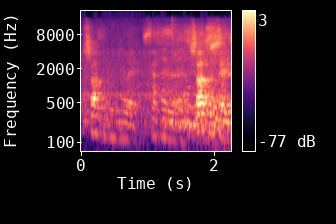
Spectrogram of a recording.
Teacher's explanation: Indeed, then the tongue tip stays there on the alveolar ridge for the end, suddenly. And the sides of the tongue move, but the tongue in the middle stays in place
